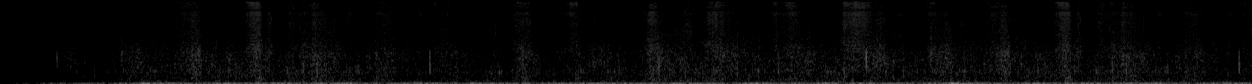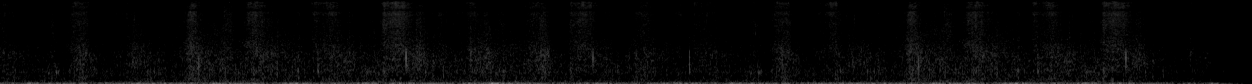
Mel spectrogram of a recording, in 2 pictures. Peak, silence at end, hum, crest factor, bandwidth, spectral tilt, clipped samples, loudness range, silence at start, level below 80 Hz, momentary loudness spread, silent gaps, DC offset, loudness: -28 dBFS; 0.15 s; none; 20 dB; over 20 kHz; -2 dB/octave; under 0.1%; 3 LU; 0.25 s; -54 dBFS; 9 LU; none; under 0.1%; -51 LUFS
